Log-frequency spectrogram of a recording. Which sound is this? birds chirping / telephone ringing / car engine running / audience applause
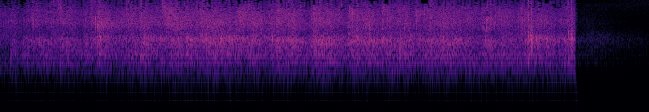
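audience applause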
